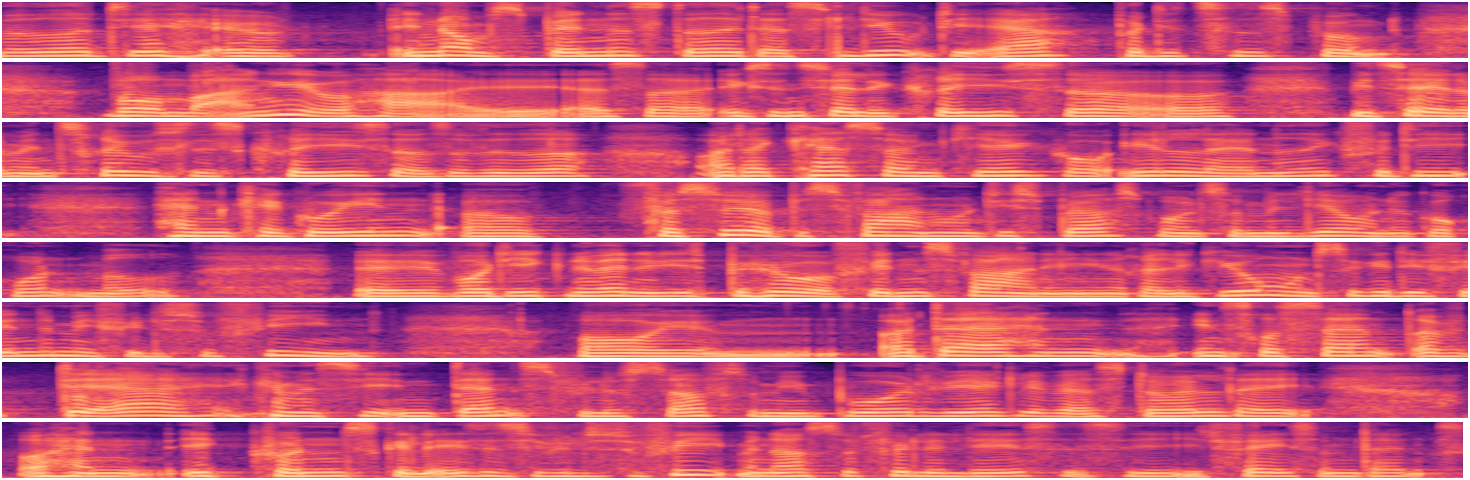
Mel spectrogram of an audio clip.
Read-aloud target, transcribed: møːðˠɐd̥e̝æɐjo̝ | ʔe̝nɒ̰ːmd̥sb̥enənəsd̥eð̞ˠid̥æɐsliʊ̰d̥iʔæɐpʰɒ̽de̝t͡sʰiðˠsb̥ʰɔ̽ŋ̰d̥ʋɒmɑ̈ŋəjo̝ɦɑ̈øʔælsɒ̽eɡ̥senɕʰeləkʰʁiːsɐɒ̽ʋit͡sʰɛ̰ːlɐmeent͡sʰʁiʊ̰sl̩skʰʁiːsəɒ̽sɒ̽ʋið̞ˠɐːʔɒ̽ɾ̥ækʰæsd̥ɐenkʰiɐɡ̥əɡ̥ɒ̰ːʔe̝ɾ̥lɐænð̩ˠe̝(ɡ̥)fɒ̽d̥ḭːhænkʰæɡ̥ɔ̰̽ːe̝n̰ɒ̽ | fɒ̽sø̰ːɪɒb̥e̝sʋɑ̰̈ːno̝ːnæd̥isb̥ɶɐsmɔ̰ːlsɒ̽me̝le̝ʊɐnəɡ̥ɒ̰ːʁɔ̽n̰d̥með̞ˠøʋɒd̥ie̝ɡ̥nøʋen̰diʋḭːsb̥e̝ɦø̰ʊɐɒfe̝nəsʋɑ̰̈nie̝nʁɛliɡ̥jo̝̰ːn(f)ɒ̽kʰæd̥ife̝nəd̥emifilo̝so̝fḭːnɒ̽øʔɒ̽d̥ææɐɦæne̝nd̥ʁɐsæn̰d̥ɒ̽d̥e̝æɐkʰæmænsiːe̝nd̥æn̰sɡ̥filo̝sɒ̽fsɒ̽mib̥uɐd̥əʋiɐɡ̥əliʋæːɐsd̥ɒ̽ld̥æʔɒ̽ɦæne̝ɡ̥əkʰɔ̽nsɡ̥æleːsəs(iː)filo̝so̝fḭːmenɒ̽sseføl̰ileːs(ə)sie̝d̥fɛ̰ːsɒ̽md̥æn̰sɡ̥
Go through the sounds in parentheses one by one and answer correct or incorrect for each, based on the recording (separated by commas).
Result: correct, incorrect, incorrect, correct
